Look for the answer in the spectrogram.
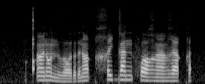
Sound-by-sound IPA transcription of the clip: qʼ ũ˧ ɾ ɔ̃˩ n ð ɔ˩ r ã˥ q χ i˥ ɡ a˥ n f ɔ˧ ʁ ã˧ ʁ i˧ q

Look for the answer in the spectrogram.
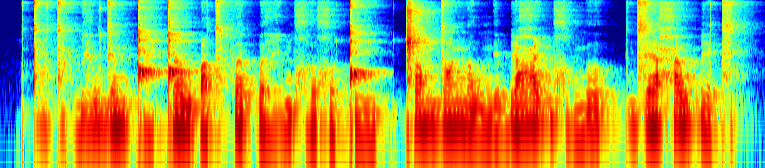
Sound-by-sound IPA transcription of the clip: tˤ æ̤˦ tˤ ə̤˨ ɡ͡b ɛ̤˦ w d ɛ˦ m ǃ æ̤˨ ǃ ɜ˦ w ʔ ɑ˨ t͡s f ɜ˦ k͡p ə˨ ɦ i̤˦ m χʷ ə̤˨ w χʷ ɪ˨ ǃ i˨ | ǁ ʌ˦ m d ɑ˦ ŋ ʌ˨ w ŋ ɪ˨ ɓ ɪ˦ ʕ i˦ m χʷ ə̤˨ ŋ ʊ˦ | d͡z ɛ˦ ħ ə˦ w ɓ ɪ˨ t͡s

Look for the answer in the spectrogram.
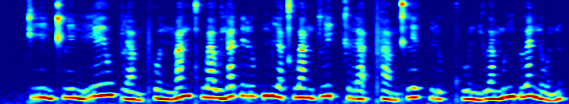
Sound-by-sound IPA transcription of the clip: k r i˨˩ n kʰ l i˨˩ n r eː˥˩ w p l a˩˦ m pʰ o˨˩ n m a˥˩ ŋ kʰ w a˧ w j a˥˩ t̚ r u˦˥ k̚ m i˧ a̯ kʰ w a˧ ŋ k l i˥˩ t̚ k r a˨˩ ʔ pʰ a˨˩ m kʰ l e˥˩ k̚ r u˨˩ k̚ pʰ u˨˩ n j ɯ˧ a̯ m ɯ˥˩ ŋ ʔ ɯ˥˩ a̯ n o˩˦ n

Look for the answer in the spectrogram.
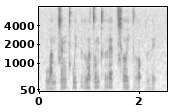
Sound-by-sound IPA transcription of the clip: w a˨˩ n t͡ɕ a˥˩ ŋ kʰ w i˦˥ t̚ r u˧ a̯ t o˥˩ n kʰ r ɛː˥˩ t̚ t͡ɕʰ ɤː˦˥ j k r ɔ˥˩ ʔ p r e˨˩ ʔ

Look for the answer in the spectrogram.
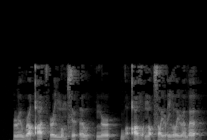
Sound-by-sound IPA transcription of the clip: ɭ ø˩˧ w ə˞˥ qʼ œ˩˧ t͡sʼ ə˞˧ i̯ m o˩ m s ø˩ ʔ ə˧˥ u̯ | n ə˞˩ | w ɔ̰˧˥ qʼ o˧˥ ʁʷ ə̰˥ n ɔ˧˥ ʔ s ɔ˩ i̯ ɭ ə̰˧ i̯ l o˩ i̯ ɭ œ˧ w œ˥

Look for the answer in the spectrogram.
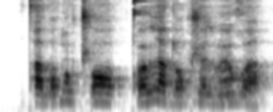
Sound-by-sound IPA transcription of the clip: t̪ʰ a w ɔ b ɔ̃ w t͡ʃʼ ɔ | qʼ u l a ɖ ɔ p ʒ œ l β œ̃ ʁʷ a

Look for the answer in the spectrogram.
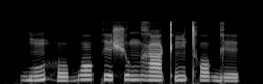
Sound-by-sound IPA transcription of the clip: ɡ͡b ũ˨˦ h o˨ b ɔ˦ k ɪ˦ ʃ ʊ˦ ŋ ɣ a˦ kʼ ĩ˦ tʰ ɔ˦ ɡ ɪ˦

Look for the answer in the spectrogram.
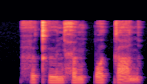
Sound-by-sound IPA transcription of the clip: h ø kʰ ʉ n ħ ø ŋ pː ɔ ə̯ kː a n

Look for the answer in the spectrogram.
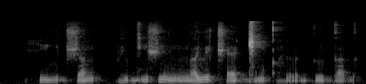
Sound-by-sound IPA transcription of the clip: h i ʎ ə ɡ ʃ ɐ n pː ɛ̤ lʲ ɡ i ʃ i nː ɐ lʲ ə t͡ʃʼ ɛ ɡ͡ǁ ə n qʼ ɛ̤ r ə ɡ k ɯ ɡ ɐ ɡ

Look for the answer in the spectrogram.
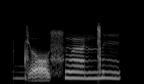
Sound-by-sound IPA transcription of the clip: dʲ ɔ̰ sʷ œ̃ ŋ͡ǀ i

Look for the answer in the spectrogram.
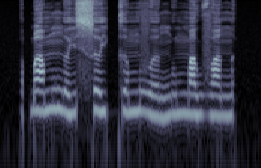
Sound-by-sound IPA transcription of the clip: ɓ a˧˥ m ŋ ə˨˩˦ j s ə˧ j k ə˧˥ m v əː˨˩ ŋ u˧ m a˧ w v a˧ n

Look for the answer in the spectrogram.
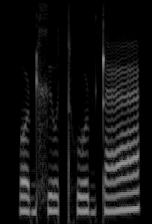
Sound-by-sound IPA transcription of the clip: o ɖ xʲ u tʰ u ɖ ʈ æ

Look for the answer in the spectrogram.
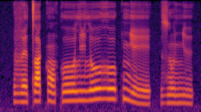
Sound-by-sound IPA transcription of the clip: v ɛ˨ t a˧ k ɔ̃˨ k oː˧ l i˧ l oː˦ ɣ oː˦ k ɲ eː˨ | z ũ˨ ɲ ɨ˨

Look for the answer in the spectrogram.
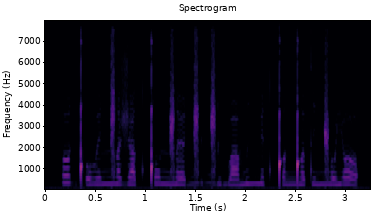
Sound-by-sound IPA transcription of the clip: ʌ ǃʼ o β e ŋ͡ǁ a ʒ a t ǃ o ŋ͡ǁ ɛ ɡ͡ǁ i ɡ͡ǁ i b a m i ŋ e t ǃ ʌ ŋ͡ǃ ʌ t i ŋ͡ǁ o j ʌ

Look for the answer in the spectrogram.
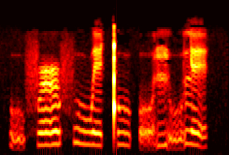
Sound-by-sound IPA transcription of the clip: ṵ f ə˞ f u w e ǃ u ʔ o̰ n ṵ l e

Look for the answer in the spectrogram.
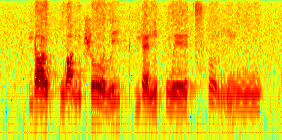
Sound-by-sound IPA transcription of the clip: p j ɑ˧˥ ʊ̯ k w ɑ̰˨˩ ŋ ʂ o˥˩ ʊ̯ l i˥ pʰ j ɛ˧˥ n f w e˧˥ ɪ̯ t͡sʰ ɤ̰˨˩ ŋ m u˥

